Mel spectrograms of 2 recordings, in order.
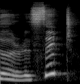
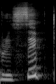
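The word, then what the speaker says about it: receipt: लेकिन गांधी जी ने क्या किया, उन्होंने जो रिसिट उनके पास आई थी, the exact pronunciation of this word is रिसिट, नॉट रिसिप्ट guys. सो गांधी जी ने उस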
